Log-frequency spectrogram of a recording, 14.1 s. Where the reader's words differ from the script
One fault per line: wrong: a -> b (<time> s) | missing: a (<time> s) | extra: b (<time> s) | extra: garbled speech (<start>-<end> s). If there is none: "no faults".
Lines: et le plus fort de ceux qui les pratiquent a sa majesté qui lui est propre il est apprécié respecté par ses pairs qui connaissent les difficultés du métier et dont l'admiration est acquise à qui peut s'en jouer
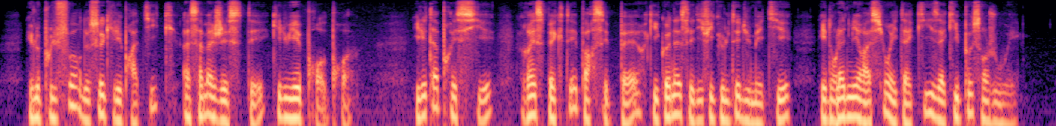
no faults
